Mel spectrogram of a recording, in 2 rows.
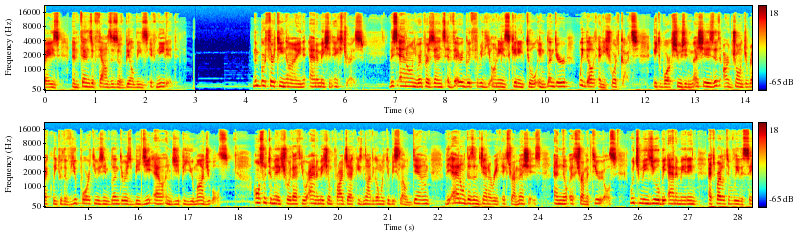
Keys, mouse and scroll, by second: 1.2 middle click, 1.7 ctrl+middle click, 2.3 middle click, 3.3 shift+middle click.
